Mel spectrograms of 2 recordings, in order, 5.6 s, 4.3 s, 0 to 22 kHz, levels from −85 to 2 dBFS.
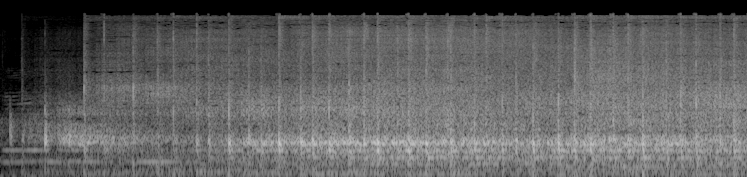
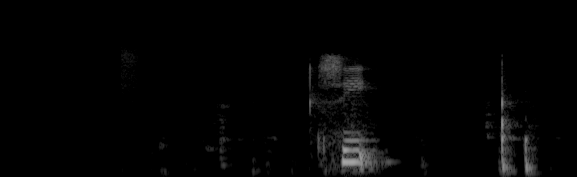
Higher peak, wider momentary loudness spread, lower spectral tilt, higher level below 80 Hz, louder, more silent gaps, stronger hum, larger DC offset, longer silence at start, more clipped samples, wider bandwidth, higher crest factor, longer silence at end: first, -4 dBFS vs -18 dBFS; second, 8 LU vs 16 LU; second, -1.5 dB/octave vs -4.5 dB/octave; first, -46 dBFS vs -80 dBFS; first, -23 LUFS vs -42 LUFS; second, none vs 3.25-3.60 s; neither; neither; second, 0 s vs 2.4 s; neither; first, 17 kHz vs 8.2 kHz; second, 18 dB vs 28 dB; second, 0 s vs 0.3 s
